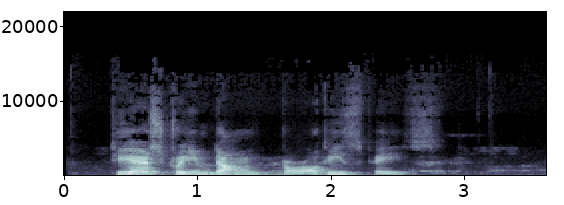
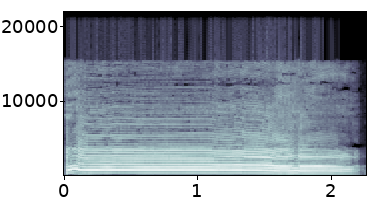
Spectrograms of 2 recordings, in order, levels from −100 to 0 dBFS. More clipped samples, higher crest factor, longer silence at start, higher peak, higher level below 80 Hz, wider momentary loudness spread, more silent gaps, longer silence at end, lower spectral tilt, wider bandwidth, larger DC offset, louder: second, under 0.1% vs 2%; first, 18 dB vs 6 dB; first, 0.4 s vs 0 s; about the same, -2 dBFS vs 0 dBFS; second, -58 dBFS vs -52 dBFS; first, 13 LU vs 2 LU; neither; first, 0.85 s vs 0.05 s; first, -6.5 dB/octave vs 0.5 dB/octave; second, 12 kHz vs 16 kHz; second, under 0.1% vs 1%; second, -19 LUFS vs -4 LUFS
